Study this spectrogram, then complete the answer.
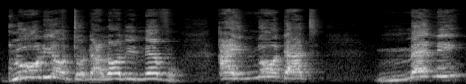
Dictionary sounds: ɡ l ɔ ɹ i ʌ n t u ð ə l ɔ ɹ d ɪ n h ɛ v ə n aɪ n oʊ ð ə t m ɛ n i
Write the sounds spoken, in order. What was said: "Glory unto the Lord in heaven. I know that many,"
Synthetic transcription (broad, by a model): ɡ l ɔ ɹ i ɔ n t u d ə l ɔ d ɪ n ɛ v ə aɪ n oʊ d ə t m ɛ n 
